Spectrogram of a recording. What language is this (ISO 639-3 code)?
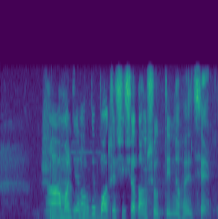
ben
